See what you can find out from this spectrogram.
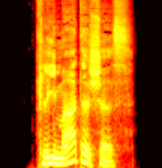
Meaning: strong/mixed nominative/accusative neuter singular of klimatisch
- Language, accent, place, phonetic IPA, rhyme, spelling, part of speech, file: German, Germany, Berlin, [kliˈmaːtɪʃəs], -aːtɪʃəs, klimatisches, adjective, De-klimatisches.ogg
